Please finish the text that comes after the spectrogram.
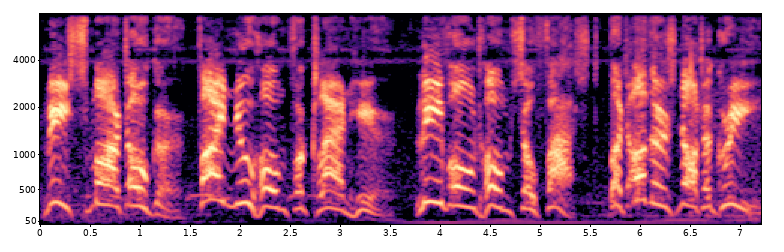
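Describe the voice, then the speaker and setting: A man's voice: extremely high pitch, very animated, slow, creaky, a bit bright, a little hiss or hum, exaggerated voice. A man voicing a dim, blustering ogre chief in a video game, speaking emphatically in broken grammar. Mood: defiant, pleading. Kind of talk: video game character acting.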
